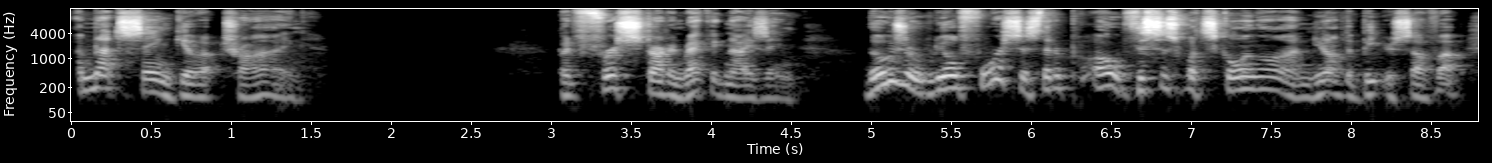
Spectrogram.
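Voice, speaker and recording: A man teaching meditation in a relaxed, conversational dharma talk, often checking in with "right?". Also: mid-range voice, normal speed, vocal fry, echoey room. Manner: gentle, conversational, frequent "right?" asides.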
